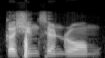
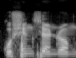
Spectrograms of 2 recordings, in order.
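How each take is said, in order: First: The first vowel sounds like the vowel in cut. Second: The first vowel sounds like the vowel in put. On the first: This is how some people say it. "Some people pronounce it's" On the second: This is how others say it. "कुछ कुशिंग syndrome कहते हैं"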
